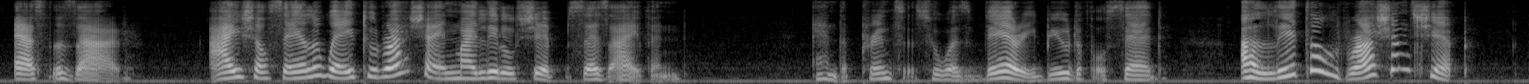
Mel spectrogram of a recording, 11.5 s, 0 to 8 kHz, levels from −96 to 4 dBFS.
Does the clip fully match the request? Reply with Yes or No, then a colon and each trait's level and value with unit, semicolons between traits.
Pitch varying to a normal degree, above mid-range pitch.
No: wide, 6.4 semitones; high, 210 Hz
